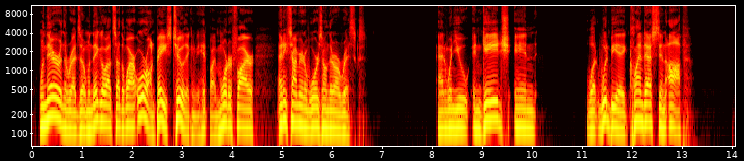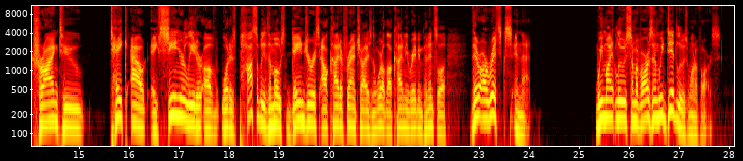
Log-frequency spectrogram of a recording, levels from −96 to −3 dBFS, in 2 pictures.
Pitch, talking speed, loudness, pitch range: 130 Hz, 185 wpm, -29 LUFS, 115-150 Hz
